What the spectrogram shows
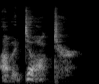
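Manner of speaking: gravelly, breathy, put-on whispered voice. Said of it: "he always talks in like this like gravelly".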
